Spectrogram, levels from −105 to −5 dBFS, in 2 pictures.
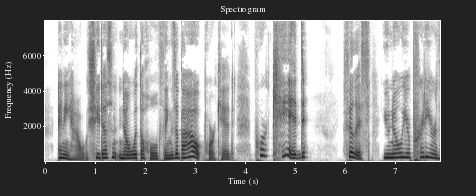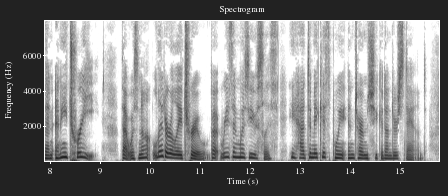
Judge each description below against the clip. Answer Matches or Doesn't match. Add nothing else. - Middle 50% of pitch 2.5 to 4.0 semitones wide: Doesn't match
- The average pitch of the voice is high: Matches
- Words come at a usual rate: Matches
